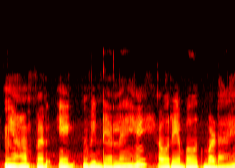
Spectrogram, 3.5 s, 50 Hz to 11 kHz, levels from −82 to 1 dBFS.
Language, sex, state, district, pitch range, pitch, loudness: Hindi, female, Punjab, Kapurthala, 215-235 Hz, 225 Hz, -12 LUFS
